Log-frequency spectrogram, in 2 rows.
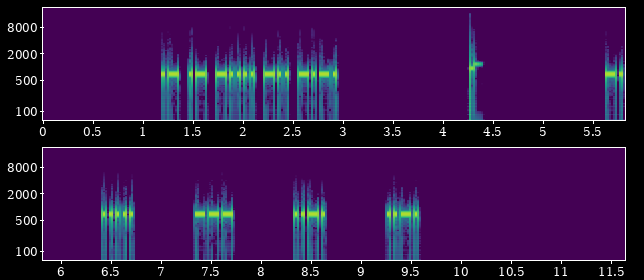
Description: Morse code, heard as a keyed tone, about 34 wpm, spaced as for 18 wpm, 700 Hz. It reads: AA6DC N5OFF
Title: USA Call Signs - 6x Character Spacing - 35wpm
